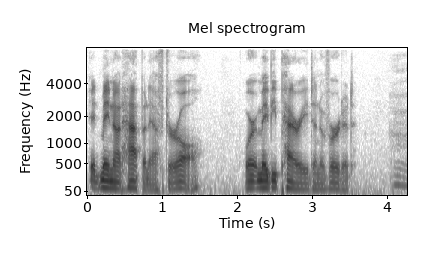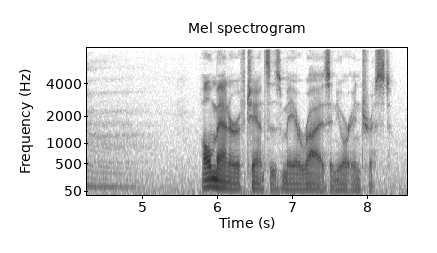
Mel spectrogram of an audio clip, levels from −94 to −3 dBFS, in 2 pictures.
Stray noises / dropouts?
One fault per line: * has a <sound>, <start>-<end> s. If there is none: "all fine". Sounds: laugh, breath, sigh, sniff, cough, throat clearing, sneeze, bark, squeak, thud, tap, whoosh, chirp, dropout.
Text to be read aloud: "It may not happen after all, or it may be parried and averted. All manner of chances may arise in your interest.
* has a sigh, 4.0-5.3 s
